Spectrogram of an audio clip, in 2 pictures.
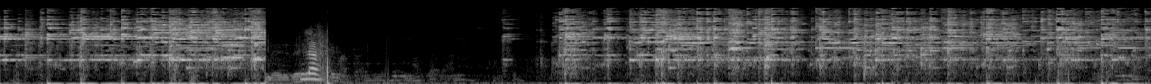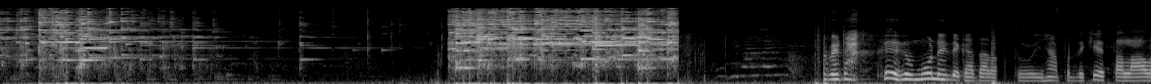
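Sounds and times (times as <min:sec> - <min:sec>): brass bells clanging: 0:00.0 - 0:02.7, 0:05.0 - 0:18.3.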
